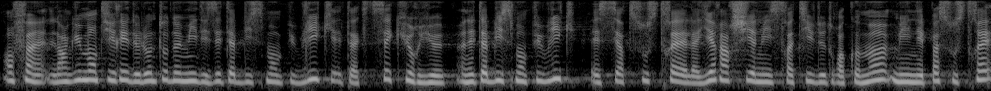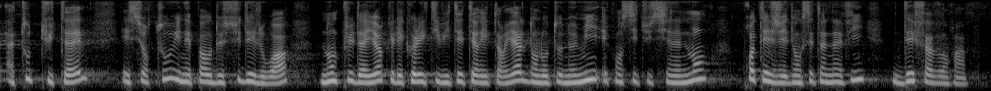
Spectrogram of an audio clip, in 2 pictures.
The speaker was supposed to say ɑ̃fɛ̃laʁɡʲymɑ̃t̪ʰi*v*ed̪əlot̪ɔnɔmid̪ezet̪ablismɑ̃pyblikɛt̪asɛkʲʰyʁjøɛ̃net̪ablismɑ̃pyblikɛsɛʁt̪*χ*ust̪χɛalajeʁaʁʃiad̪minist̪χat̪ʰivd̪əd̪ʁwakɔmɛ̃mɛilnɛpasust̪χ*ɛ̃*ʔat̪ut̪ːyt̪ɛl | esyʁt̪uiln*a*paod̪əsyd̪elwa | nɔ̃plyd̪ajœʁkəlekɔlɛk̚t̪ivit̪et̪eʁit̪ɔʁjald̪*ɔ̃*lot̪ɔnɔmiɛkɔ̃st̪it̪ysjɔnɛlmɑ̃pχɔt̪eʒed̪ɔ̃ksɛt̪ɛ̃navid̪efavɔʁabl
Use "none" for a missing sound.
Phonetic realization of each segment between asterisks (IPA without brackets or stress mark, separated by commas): ʁ, s, ɛ, ɛ, ɔ̃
